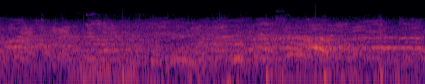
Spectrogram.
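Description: A basketball being bounced on a hardwood court by the free-throw shooter before his shot. A few faint thuds sound over the low murmur of an arena crowd.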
